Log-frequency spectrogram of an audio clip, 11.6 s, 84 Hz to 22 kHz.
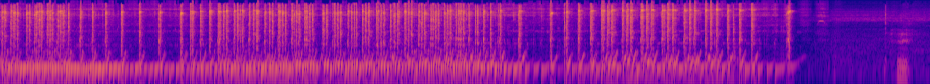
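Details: Nissan S12 Silvia turbo with a freshly reassembled engine set at TDC (firing order 1-3-4-2). Fast, chattering cranking with uneven firing bursts never catches. The owner suspects poorly seated injector plugs or ignition timing; unconfirmed.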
